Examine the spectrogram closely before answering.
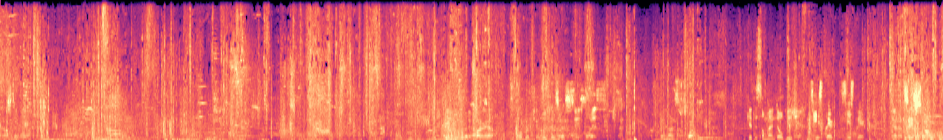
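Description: Magic spells burst and whoosh.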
